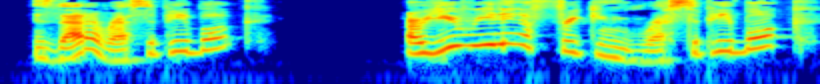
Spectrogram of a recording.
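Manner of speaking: disbelieving, almost angry. Reading a story aloud, a girl questions another's book: almost angry with incredulity. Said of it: "in a voice that is almost angry with incredulity".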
